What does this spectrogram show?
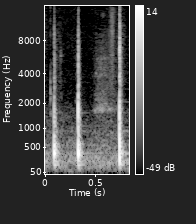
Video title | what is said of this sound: [クラウン]加速感と後部座席の快適性。燃費みながら試乗レビュー/トヨタ・クラウンクロスオーバー（AZSH35） | เสียงแน่นมากเมื่อเคาะเสาC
